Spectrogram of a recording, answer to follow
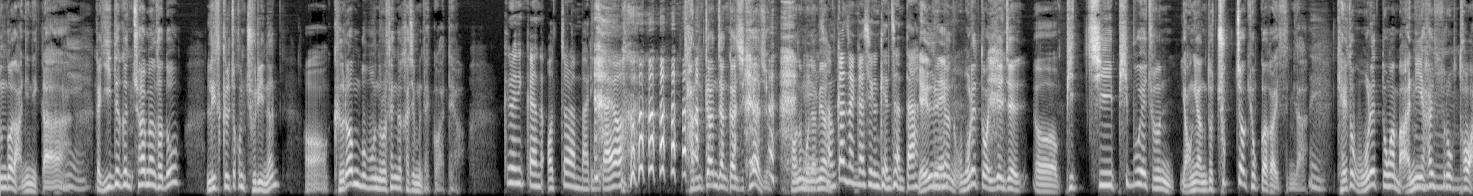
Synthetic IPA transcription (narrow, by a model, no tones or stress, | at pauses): ɯnɡʌna̰ɲiɲik͈a̰ik͈aidɯɡɯnt͡ɕʰuɦamjʌnsʰʌdo | ʎisʰɯ̥kʰɯɭt͡ɕ͈ok͈ɯmt͡ɕuɾinɯn | ʌ̰kɯɾʌnbubunɯɾosʰeŋɡakʰaɕ̬ʰimɯntwe̞̰ɭk͈ʌk͈a̰tʰe̞̰jo | kɯɾʌɲik͈anʌt͡ɕ͈ʌɾanmaɾiŋɡajo | t͡ɕamk͈and͡ʑaŋk͈anɕʰikhe̞jad͡ʑo̰t͡ɕʌnɯnmoɲamjʌnamk͈and͡ʑaŋk͈anɕ̬ʰiɡɯnke̞nt͡ɕʰantʰajeʎːimjʌnoɾe̞t͈oŋaniɡe̞ind͡ʑe̞ʌpit͡ɕʰipʰibue̞t͡ɕoɯnjʌŋɦjaŋdot͡ɕʰuk̚t͡ɕ͈ʌk̚çjok͈aɡaḭs͈ɯmɲḭda̰neke̞sʰoɡoɾe̞t͈oŋanma̰ɲiɦaɭs͈uɾok̚t͈ʌ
